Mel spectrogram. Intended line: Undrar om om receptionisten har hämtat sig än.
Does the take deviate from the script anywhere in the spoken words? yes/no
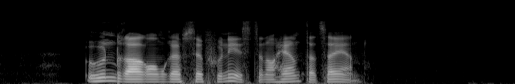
yes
